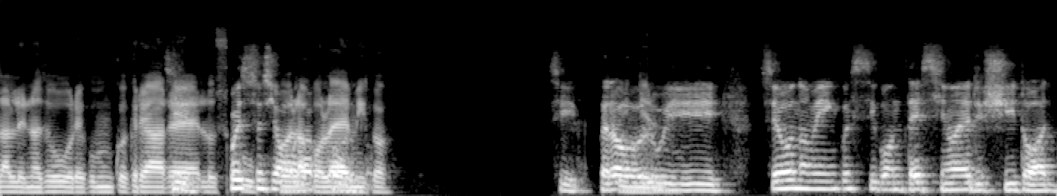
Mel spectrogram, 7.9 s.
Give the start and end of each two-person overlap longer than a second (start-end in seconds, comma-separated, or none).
1.2-2.9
